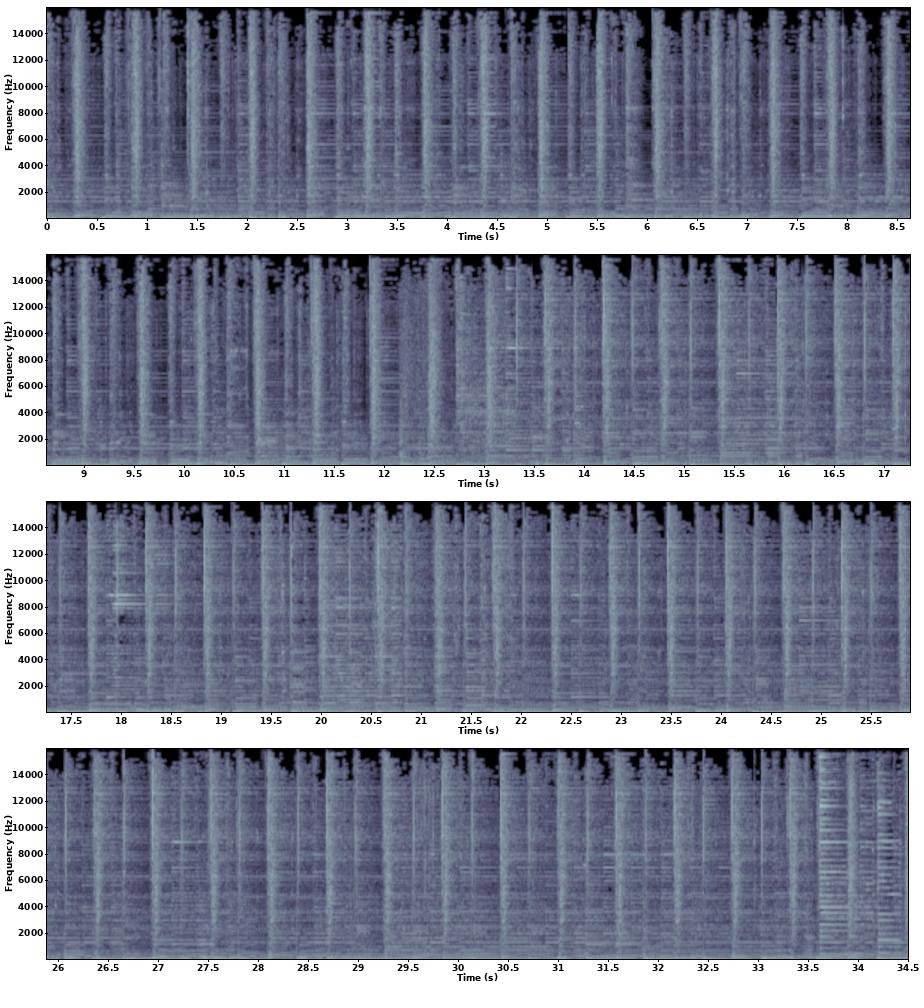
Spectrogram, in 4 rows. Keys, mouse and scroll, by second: 3.0 click, 5.4 middle click, 6.3 scroll up 1, 8.4 s, 10.4 s, 10.4 x, 18.7 click, 23.2 click, 28.7 click, 28.7 click, 31.9-32.8 scroll down 1, 32.8-34.5 middle drag.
